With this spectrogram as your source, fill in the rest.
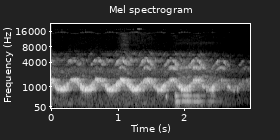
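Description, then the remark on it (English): A siren wails in a quick, steady up-and-down warble, fairly prominent and continuous throughout, with a brief low rumble partway through and no one talking. “my god, the goddamn sirens in the background.”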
